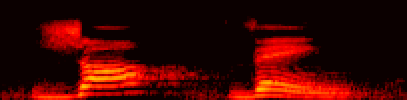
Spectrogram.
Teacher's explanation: O jó, primeira sílaba é tônica e o vem é átona. Tônica porque ela é pronunciada com maior intensidade e vem é menos intensidade.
